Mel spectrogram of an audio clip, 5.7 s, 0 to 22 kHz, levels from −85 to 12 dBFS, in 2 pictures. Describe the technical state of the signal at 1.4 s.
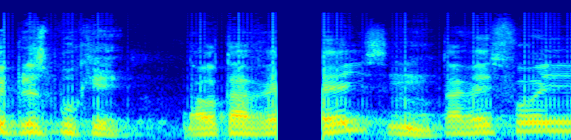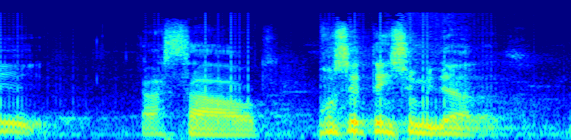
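The player ran dry of downloaded audio, a rebuffering stall from 1.38 to 1.62 s. The sound cuts to silence for about 220 ms, then resumes exactly where it stopped. Throughout the clip, a block size mismatch (padded) means one stage writes shorter blocks than the next reads, which fits a 1024-sample read block, and each remainder is zero-filled. The result is a 46.9 Hz buzz, with the audio running at 0.938 times normal speed and the timbre intact.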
